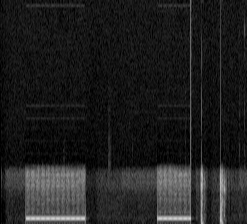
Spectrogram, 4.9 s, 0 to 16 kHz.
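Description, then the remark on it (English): A phone call placed by morning hosts of radio station K92.3 rings out with two long, steady electronic ringback tones separated by a pause, followed by two quick clicks. It is clear, with no voices. “We'll try to call him right now.”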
